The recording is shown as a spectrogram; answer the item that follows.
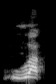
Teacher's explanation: तो व का जो उच्चारण स्थान है दोस्तों यह है ओष्ठ और दंत। यानी होठ और दांत दोनों से ध्वनि निकलती है जब आप व को बोलते हैं। अवर्गीय व्यंजन इसे कहा जाता है।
